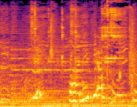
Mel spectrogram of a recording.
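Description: Metal teaspoon clinking against a drinking glass as coffee is stirred, over background music with a singing voice.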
